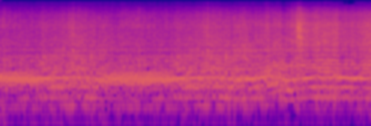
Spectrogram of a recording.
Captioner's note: car engine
